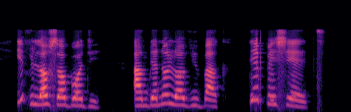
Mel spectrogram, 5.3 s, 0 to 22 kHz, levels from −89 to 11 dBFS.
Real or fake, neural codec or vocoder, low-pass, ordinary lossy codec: real; none; 7.2 kHz; none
